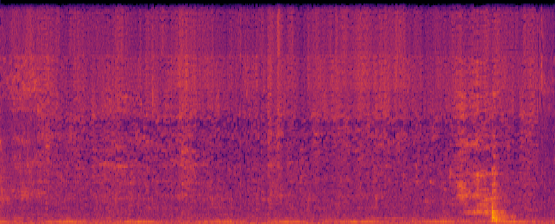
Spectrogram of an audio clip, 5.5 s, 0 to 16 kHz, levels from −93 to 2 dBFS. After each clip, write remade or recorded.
recorded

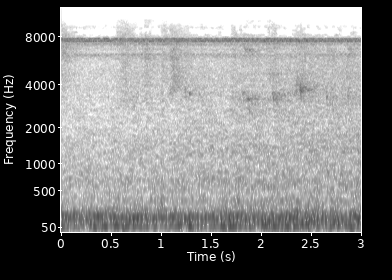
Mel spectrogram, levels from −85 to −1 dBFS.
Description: remade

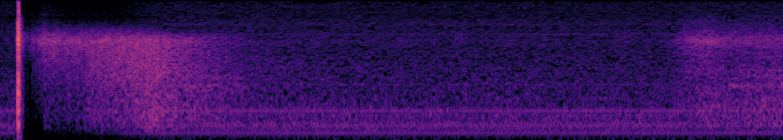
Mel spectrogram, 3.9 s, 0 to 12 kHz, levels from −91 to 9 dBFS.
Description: recorded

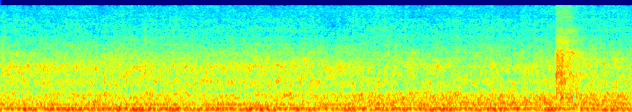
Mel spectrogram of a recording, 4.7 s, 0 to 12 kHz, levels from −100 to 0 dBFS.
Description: remade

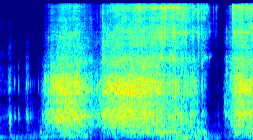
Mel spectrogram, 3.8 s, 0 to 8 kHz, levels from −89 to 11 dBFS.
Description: remade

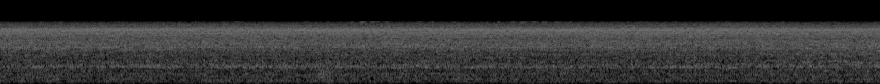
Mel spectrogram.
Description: recorded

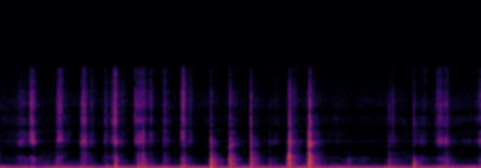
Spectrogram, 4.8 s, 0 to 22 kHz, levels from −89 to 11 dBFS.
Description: remade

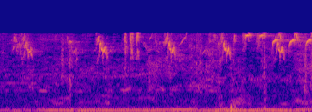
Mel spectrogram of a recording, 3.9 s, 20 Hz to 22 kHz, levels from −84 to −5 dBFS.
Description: recorded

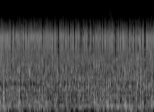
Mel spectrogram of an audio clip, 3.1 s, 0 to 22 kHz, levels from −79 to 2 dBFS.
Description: remade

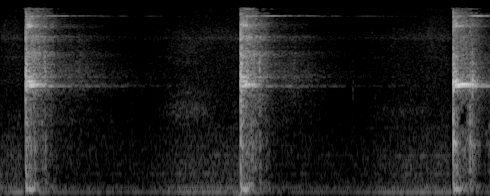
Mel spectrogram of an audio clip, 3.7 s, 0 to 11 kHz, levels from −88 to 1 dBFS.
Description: recorded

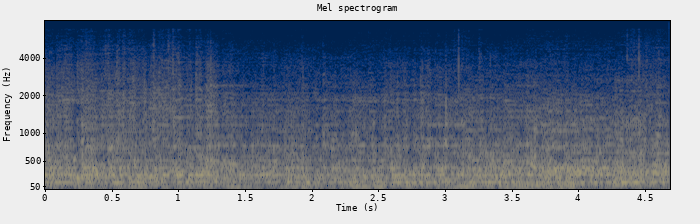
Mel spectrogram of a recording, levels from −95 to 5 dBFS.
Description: remade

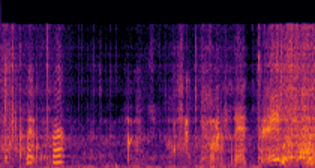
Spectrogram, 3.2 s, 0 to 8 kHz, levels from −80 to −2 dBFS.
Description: remade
